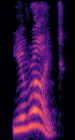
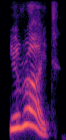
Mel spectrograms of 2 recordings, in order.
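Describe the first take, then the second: No difference in how they are said.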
